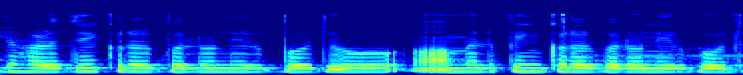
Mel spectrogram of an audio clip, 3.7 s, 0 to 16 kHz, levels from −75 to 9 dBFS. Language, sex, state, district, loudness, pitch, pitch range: Kannada, female, Karnataka, Belgaum, -28 LUFS, 175 Hz, 170-180 Hz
